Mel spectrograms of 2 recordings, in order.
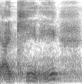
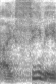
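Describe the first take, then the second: First: The C is said as a K sound. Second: The C is said as an S sound.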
